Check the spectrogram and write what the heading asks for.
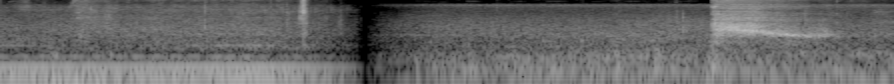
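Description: Loud, steady low rumble of wind and clothing rubbing on a chest-mounted action camera's microphone. It cuts off abruptly about two seconds in, leaving a quieter outdoor background with a short falling tone near the end.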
